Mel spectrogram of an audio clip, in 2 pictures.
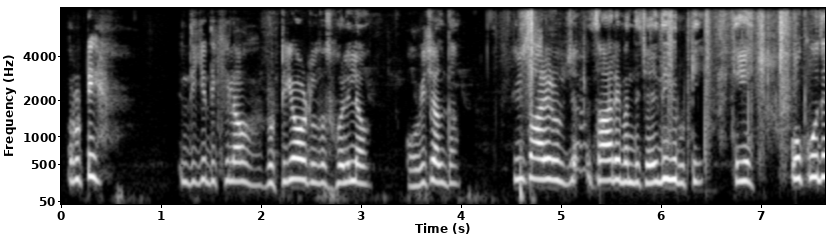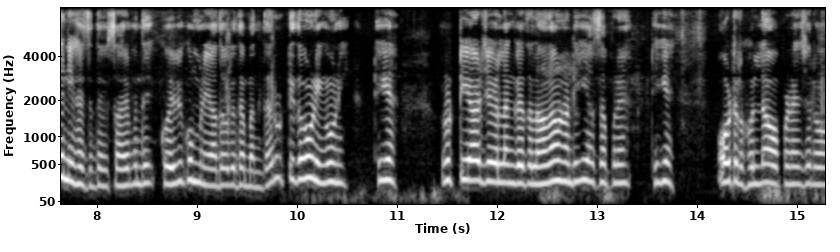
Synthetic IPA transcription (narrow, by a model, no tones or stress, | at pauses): ɾoːʈːiː | ɪnd̪ieːd̪ɪkʰːiːlaːoːɾoːʈːiːaɔːʈəlt̪oskʰoːliːlaːoː | oːʋiːt͡ʃəld̪aː | kĩsaːɾeːɾd͡ʒsaːɾeːbənd̪eːt͡ʃəliːd̪iːiɾoːʈːiːʈʰiːkɦɛːoːkuːd̪eːnĩkʰət͡ʃd̪eːsaːɾeːbənd̪eːkoːiːbiːkʊmnjaːd̪oːɡɪt̪ẽːbənd̪ɛːɾoːʈːiːt̪õõːɽ̃iːɡoːɳiː | ʈʰiːkɦɛː | ɾoːʈːiːaɾd͡ʒəɡaːləŋɡaːt̪̬aːlãːd̪aɦoːnaːʈʰiːkɛːsəpneːʈʰiːkɛː | ɔːʈəlkʰoːliːaːoəpɽet͡ʃəloː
